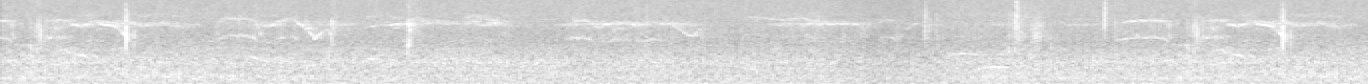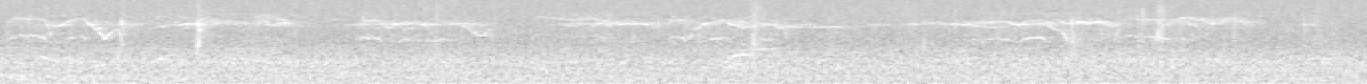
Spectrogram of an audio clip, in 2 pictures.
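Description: Small birds calling again and again, short high chirps and falling whistles, over a steady low background rumble.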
